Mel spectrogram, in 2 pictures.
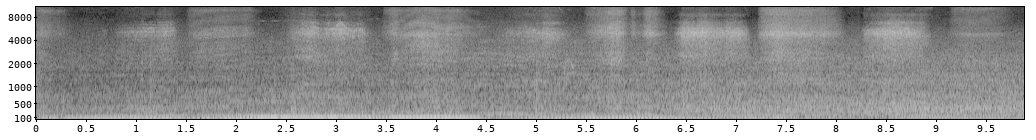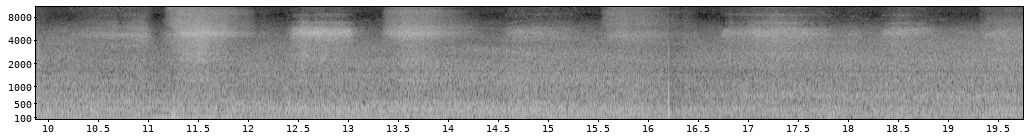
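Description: A person breathing hard close to the microphone, about one breath a second. A low steady hum runs underneath for the first half.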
